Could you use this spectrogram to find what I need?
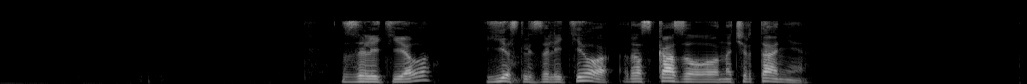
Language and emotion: Russian, neutral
